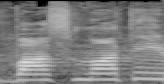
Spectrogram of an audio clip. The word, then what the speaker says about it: basmati: really beautiful fragrance because this of course is basmati rice correctly pronounced and basmati means the queen of fragrance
